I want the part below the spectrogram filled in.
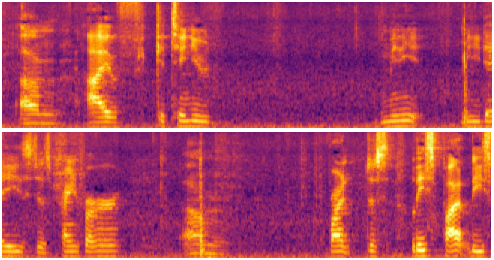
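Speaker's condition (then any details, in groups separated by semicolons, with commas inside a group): Stuttering; stutters a lot; gets very nervous talking in front of people; frequent stuttering, mother could not understand at times, tied to nervousness speaking publicly; prolonged sounds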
